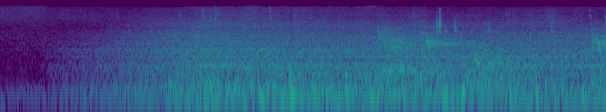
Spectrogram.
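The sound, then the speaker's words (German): Wind blows at a citizen-owned wind farm near Hennstedt in Dithmarschen, Schleswig-Holstein, Germany, in a steady, low rumbling roar that swells up over the first second and then holds, buffeting the microphone, with no voices. “Ein Bürgerwindpark in der Nähe von Hennstedt in Dithmarschen.”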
